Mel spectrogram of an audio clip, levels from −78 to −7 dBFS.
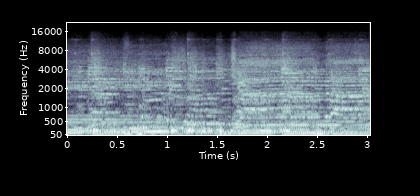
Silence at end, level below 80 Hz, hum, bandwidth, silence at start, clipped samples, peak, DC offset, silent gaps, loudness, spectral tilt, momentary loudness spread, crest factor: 0 s; -22 dBFS; none; 15 kHz; 0 s; under 0.1%; 0 dBFS; under 0.1%; none; -12 LUFS; -4.5 dB/octave; 2 LU; 12 dB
